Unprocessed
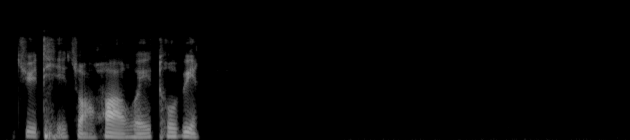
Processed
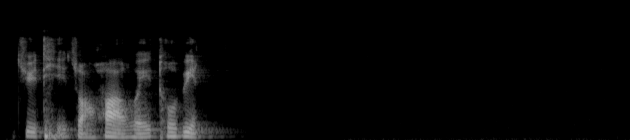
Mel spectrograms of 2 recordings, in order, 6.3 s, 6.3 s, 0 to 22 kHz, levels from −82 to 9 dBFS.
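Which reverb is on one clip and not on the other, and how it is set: FDN reverb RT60 0.51 s, low-frequency decay 1.5×, high-frequency decay 0.75×, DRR 15.5 dB; gain +2 dB

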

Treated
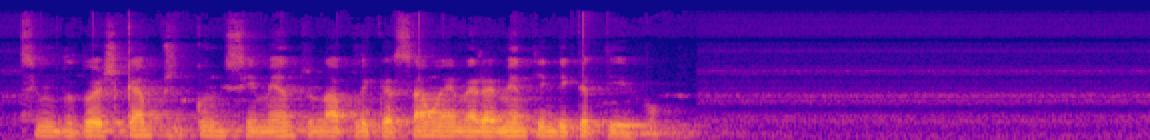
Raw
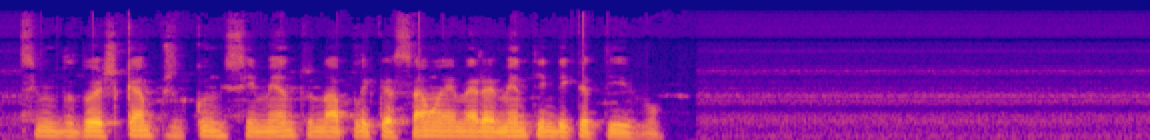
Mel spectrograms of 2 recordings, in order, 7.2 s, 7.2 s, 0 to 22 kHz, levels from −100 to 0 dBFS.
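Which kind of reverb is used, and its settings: shoebox room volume 300 m³, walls mixed, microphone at 0.36 m; gain -4.5 dB

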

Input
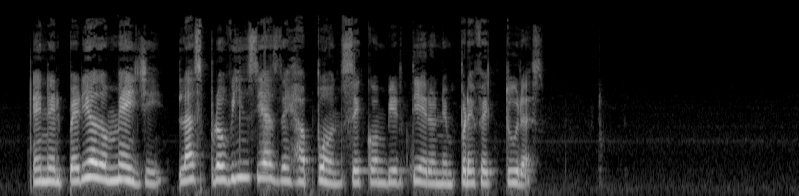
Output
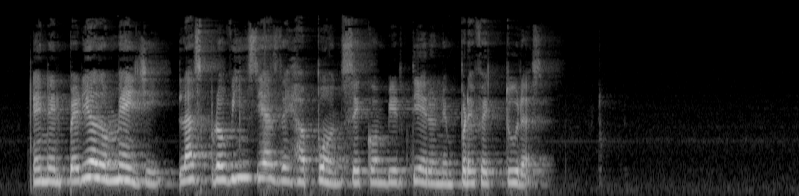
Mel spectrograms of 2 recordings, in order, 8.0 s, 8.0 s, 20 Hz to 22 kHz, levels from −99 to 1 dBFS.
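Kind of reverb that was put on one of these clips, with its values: non-linear reverb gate 0.27 s falling, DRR 10 dB

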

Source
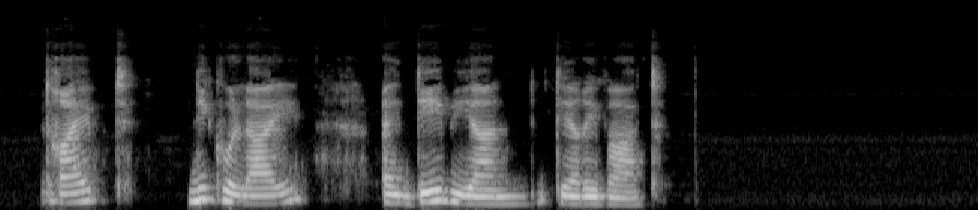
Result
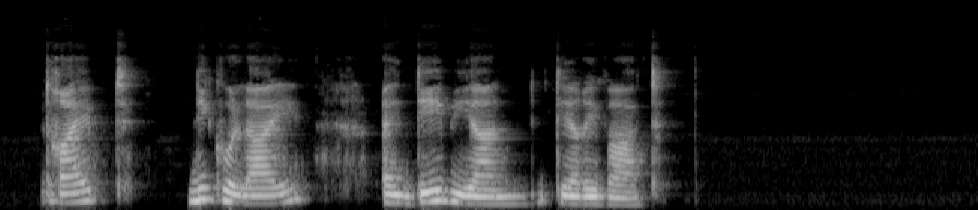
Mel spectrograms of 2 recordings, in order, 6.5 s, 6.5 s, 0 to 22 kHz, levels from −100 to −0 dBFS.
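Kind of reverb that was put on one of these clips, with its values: FDN reverb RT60 0.35 s, low-frequency decay 0.7×, high-frequency decay 0.8×, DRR 15 dB; gain -2.5 dB

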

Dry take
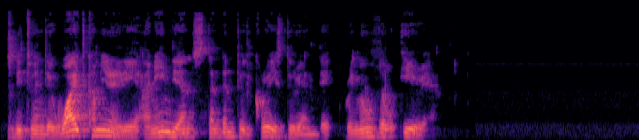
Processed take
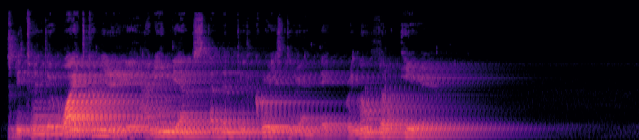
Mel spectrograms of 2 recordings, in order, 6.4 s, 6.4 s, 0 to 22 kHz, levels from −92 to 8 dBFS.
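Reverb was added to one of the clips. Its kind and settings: spring tank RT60 1.9 s, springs 45 ms, chirp 55 ms, DRR -0.5 dB; gain -4 dB

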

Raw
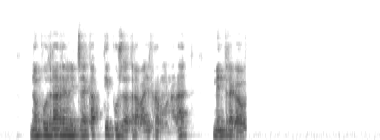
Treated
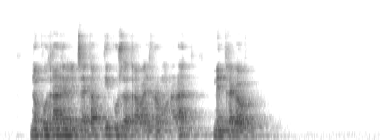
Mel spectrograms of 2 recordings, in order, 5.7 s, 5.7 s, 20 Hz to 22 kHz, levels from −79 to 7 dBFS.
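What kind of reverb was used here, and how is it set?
shoebox room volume 97 m³, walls mixed, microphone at 0.54 m; gain -1.5 dB

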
